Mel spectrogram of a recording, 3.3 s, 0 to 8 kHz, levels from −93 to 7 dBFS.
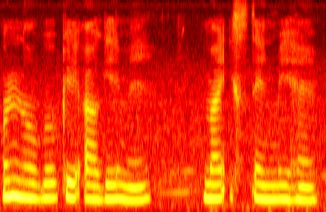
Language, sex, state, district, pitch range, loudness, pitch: Hindi, female, Arunachal Pradesh, Papum Pare, 195-210 Hz, -16 LUFS, 200 Hz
